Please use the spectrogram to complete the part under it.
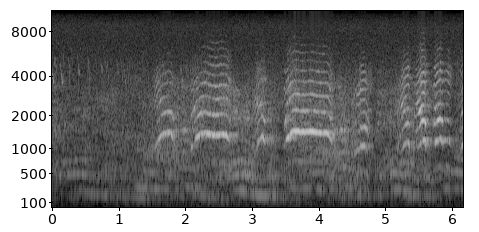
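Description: A young boy cries out in alarm.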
